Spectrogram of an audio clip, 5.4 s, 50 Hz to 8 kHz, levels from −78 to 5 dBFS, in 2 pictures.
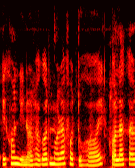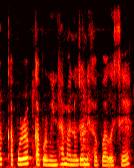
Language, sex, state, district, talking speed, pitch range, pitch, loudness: Assamese, female, Assam, Sonitpur, 165 wpm, 220-250 Hz, 240 Hz, -17 LUFS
